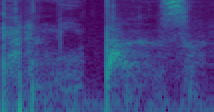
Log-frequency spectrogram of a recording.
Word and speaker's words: carnitas: That doesn't make sense, but we're going to be munching on some carnitas. Can you roll your R's? Carnitas.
